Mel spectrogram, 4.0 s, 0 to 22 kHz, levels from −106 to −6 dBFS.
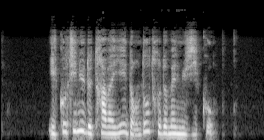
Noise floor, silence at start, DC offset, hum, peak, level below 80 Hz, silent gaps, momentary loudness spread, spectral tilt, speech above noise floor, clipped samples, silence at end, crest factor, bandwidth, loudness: -75 dBFS; 0.75 s; under 0.1%; none; -2 dBFS; -48 dBFS; none; 12 LU; -5.5 dB/octave; 57 dB; under 0.1%; 0.75 s; 18 dB; 9.2 kHz; -19 LUFS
